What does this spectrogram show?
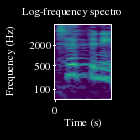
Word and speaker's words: Tiffany: But like, at this point, I'm like, no, like, I should have like said, like, now when people say Stephanie, I'm like, no, it's like Tiffany.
